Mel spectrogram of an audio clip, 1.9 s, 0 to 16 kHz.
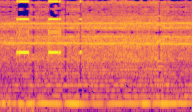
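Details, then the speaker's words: DJI F450 quadcopter, stock 2212/920kv motors, 30A ESCs, 5000mAh 3-cell battery, hovering in GPS hold around 8:40 flight time: short high beeps every third of a second over steady motor hum, low-voltage warning as it starts twitching and losing power. "my low-voltage warning is coming on and inside so you can see it she's starting to act a little weird she's starting to twitch that's a sign that she's starting to lose power"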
